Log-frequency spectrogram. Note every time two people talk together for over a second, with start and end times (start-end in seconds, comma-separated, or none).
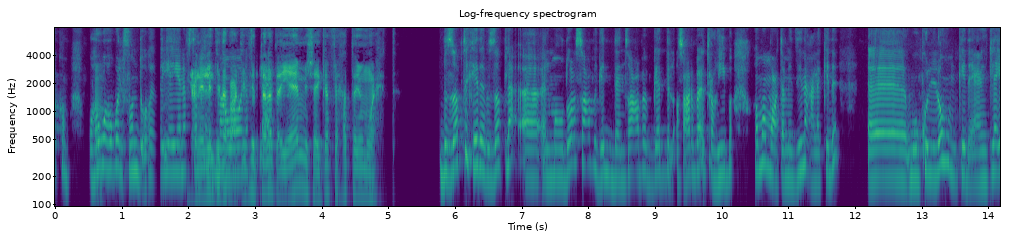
2.0-3.4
